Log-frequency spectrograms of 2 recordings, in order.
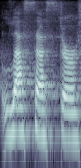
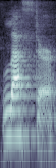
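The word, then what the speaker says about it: Leicester: pronounce it now but when i first came here lescester square but it's lester yeah grove is a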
